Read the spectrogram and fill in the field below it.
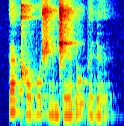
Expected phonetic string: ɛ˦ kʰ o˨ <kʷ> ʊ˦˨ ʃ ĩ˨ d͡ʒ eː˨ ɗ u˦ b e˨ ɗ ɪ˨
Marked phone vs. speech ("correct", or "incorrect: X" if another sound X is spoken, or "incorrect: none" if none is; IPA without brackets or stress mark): incorrect: p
